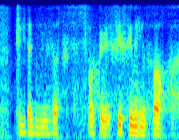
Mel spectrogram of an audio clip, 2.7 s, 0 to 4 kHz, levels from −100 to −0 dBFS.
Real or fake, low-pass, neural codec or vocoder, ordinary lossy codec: fake; 3.6 kHz; codec, 16 kHz in and 24 kHz out, 0.6 kbps, FocalCodec, streaming, 2048 codes; none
